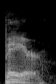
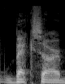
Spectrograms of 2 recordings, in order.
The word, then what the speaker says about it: Bexar: So now we come to this this sheriff down there, and somebody emailed me yesterday and said that Bexar is pronounced bear. It's like pronounced bear. I like Bexar better. It sounds like the Kmart version of Pixar.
